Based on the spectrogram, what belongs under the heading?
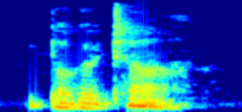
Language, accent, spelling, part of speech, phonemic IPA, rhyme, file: English, Southern England, Bogota, proper noun, /ˌboʊɡəˈtɑː/, -ɑː, LL-Q1860 (eng)-Bogota.wav
- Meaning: Alternative spelling of Bogotá: the capital city of Colombia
